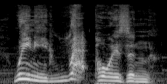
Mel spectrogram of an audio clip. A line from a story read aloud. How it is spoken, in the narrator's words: Victor yelled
